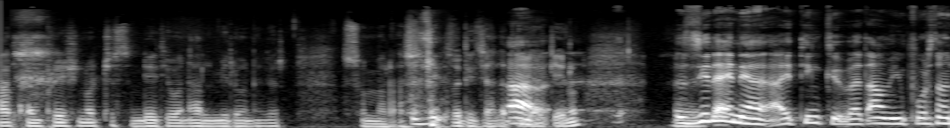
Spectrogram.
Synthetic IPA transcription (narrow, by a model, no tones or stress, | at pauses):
akʰo̞mpʰɾeʃɪno̞t͡ʃːʊsɨnd̪e̞t̪jɪhonalːjɛmːiləwnːəɡəɾ | ɨsːumːəɾa̰skfɨd̪id͡ʒa̰lːə̰aja̰kʼḛnəw | ɨzːilajnəa̰jt̪ʰiŋkbət̪ʼamimpʰo̞ɾt̪ʰan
